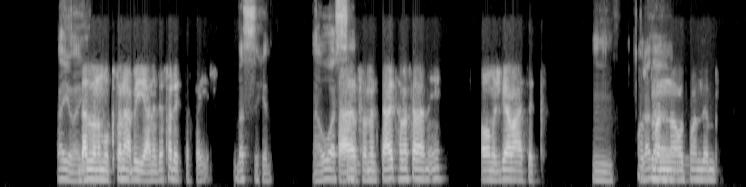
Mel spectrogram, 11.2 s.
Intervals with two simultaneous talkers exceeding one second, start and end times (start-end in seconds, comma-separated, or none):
none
